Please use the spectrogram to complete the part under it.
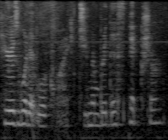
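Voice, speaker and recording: A woman teacher reading a storybook aloud to children, expressive, emphatic on key words and often asking questions. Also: on the high side, fast, slight background noise.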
